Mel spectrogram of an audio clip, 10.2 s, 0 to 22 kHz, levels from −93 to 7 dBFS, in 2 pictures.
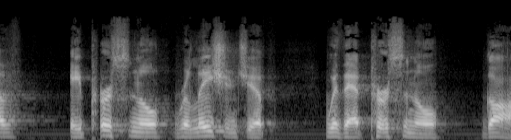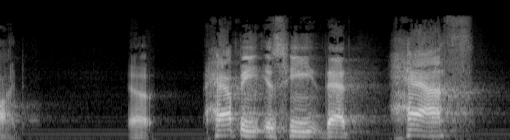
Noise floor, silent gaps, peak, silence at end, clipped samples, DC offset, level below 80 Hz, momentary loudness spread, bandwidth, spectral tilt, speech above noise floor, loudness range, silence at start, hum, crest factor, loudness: -66 dBFS; none; 0 dBFS; 0.4 s; under 0.1%; under 0.1%; -60 dBFS; 11 LU; 13.5 kHz; -3.5 dB/octave; 46 dB; 4 LU; 0 s; 60 Hz at -60 dBFS; 22 dB; -20 LUFS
